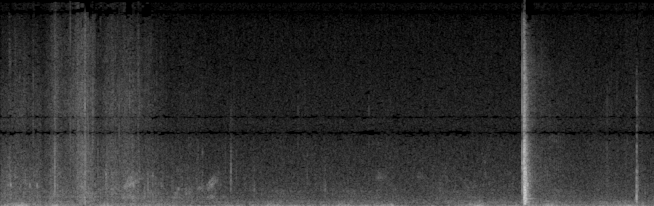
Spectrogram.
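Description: A compound bow being shot: one sharp snap of the released string about five seconds in.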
